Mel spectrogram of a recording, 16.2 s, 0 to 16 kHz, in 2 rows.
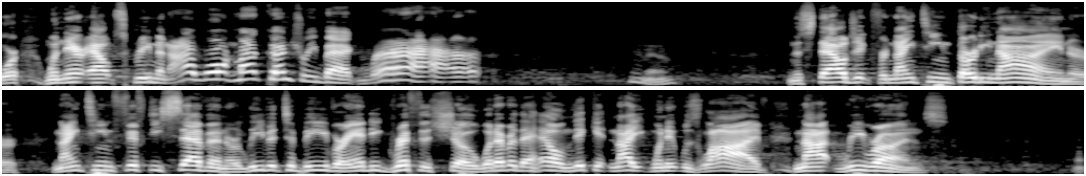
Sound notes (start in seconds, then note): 3.6 laughter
